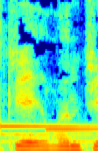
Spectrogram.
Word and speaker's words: Jalen: My name is Jalen Johnson.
